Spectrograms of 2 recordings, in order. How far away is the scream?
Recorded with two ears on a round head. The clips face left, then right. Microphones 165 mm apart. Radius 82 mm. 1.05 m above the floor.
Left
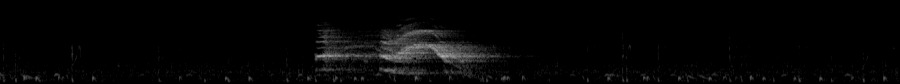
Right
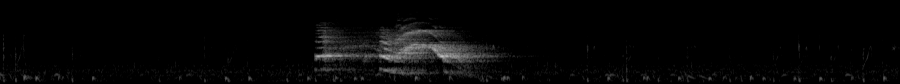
About 5 m.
